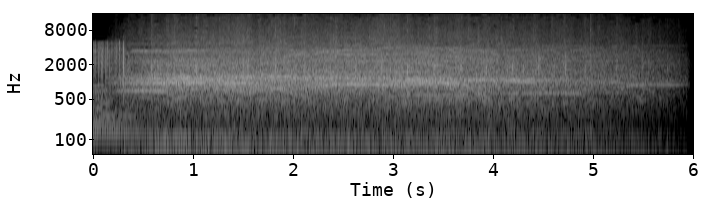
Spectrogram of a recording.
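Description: Audience applause, a steady clapping hiss that fades away over the last two seconds.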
